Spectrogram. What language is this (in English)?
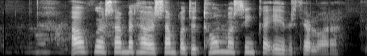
Icelandic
